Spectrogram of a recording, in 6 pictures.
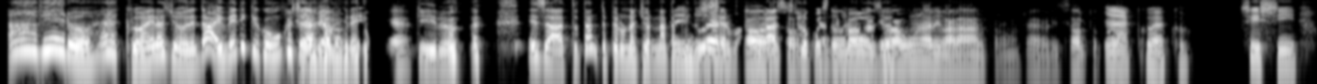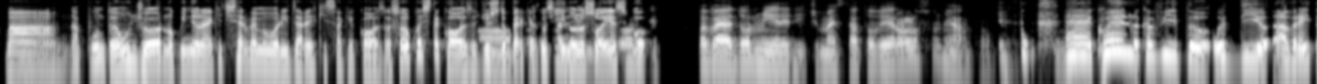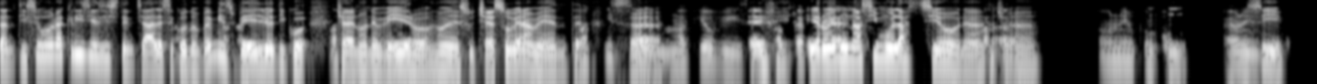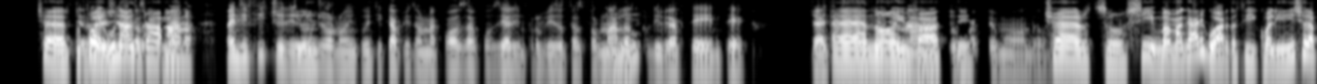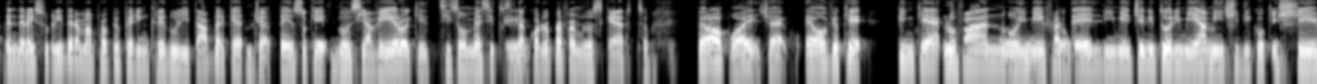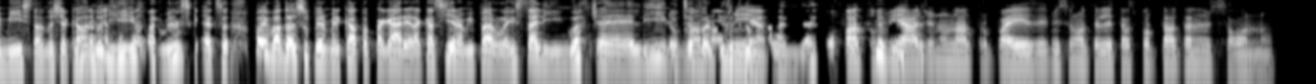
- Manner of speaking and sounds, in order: unintelligible speech; tapping; distorted speech; laughing while speaking: "caveremo"; chuckle; unintelligible speech; "cioè" said as "ceh"; unintelligible speech; other background noise; chuckle; unintelligible speech; chuckle; "Cioè" said as "ceh"; chuckle; "Cioè" said as "ceh"; "Certo" said as "cerzo"; "proprio" said as "propio"; "cioè" said as "ceh"; other noise; "cioè" said as "ceh"; throat clearing; chuckle; laughing while speaking: "di"; "cioè" said as "ceh"; chuckle
- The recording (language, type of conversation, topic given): Italian, unstructured, Come affronteresti una giornata in cui tutti parlano una lingua diversa dalla tua?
